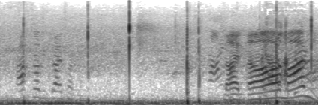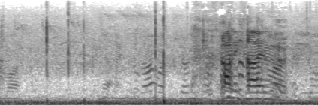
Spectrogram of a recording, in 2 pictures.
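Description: A volleyball rally on sand: a string of sharp single smacks as the ball is hit by hands and arms, with players shouting about three seconds in and again near the end, over a steady low rumble.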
